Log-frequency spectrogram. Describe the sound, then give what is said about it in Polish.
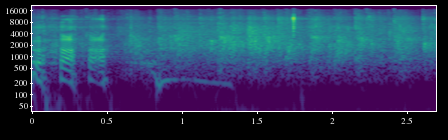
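An audience bursts into steady, dense applause lasting a few seconds, the people who have children clapping, many hands at once, with a brief voice and a rising cheer heard at the start over the clapping. “A, ale kto ma dzieci, niech klaszcze!”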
